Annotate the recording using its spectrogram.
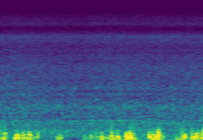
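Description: Low, uneven rumbling noise that pulses irregularly, with no voice.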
